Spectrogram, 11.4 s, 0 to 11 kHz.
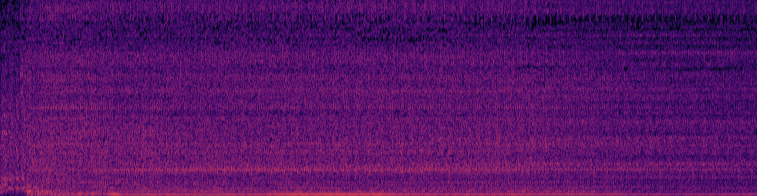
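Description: A BMW X5 engine cranks briefly, then catches and settles into a steady, loud, close idle with a constant low hum. It runs on alone for several seconds, easing slightly toward the end.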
